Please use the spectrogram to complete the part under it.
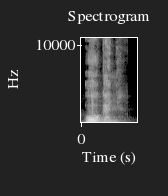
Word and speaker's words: oganj: U istom stihu pročitali smo oganj sa izgovornim a u drugom slogu.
